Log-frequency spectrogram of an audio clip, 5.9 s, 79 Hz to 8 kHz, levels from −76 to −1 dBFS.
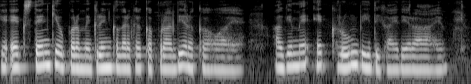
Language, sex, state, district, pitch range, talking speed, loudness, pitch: Hindi, female, Arunachal Pradesh, Papum Pare, 180-205 Hz, 225 wpm, -18 LUFS, 195 Hz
